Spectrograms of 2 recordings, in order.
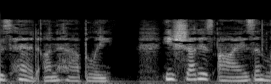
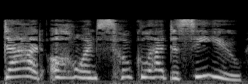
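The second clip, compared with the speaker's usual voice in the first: high, loud, excited greeting; relieved cry; 9 semitones higher, 4 dB louder than usual. A narrator's reading. Girl greeting her dad, hugely relieved. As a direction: gush with relief at being found.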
